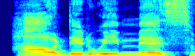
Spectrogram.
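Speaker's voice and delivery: normal talking voice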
